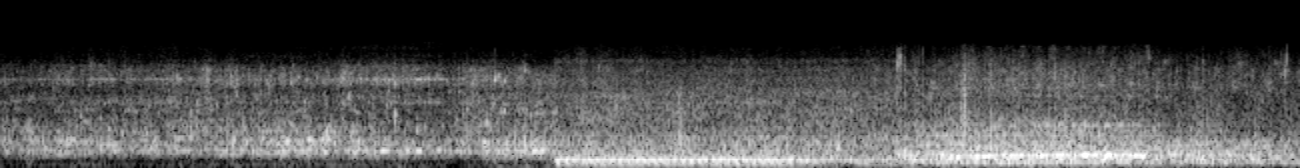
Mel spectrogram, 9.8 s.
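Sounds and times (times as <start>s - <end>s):
water noise: 0.2s - 9.7s
boat engine droning while arriving at a pier: 4.1s - 9.7s.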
